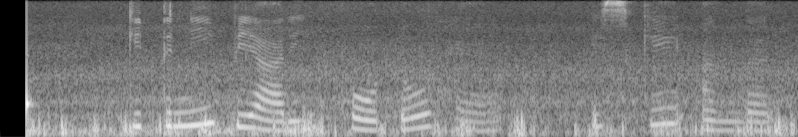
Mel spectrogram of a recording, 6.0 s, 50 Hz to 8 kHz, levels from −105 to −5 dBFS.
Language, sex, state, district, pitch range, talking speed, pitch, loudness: Hindi, female, Haryana, Jhajjar, 200-265 Hz, 60 wpm, 220 Hz, -25 LUFS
